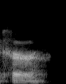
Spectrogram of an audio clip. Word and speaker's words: Kehr: Yeah, I think it's spelled K-E-H-R, but you pronounce it Kerr.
